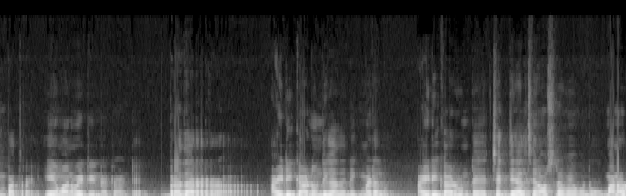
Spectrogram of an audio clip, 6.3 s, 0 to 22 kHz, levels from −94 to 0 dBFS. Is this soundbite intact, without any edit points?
yes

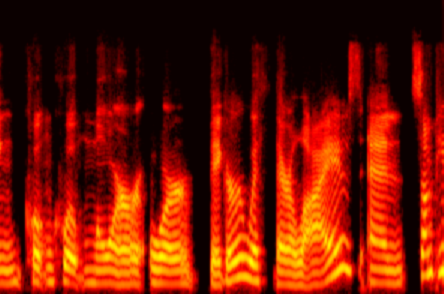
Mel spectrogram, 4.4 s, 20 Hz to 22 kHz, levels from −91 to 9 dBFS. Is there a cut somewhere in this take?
no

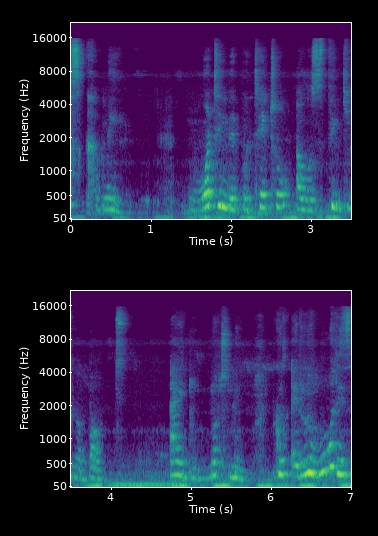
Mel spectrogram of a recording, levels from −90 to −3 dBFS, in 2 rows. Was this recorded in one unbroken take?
yes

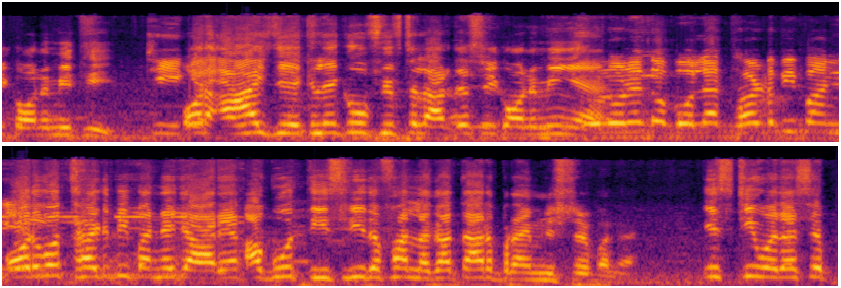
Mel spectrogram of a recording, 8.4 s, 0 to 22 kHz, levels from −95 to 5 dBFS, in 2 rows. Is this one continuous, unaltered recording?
no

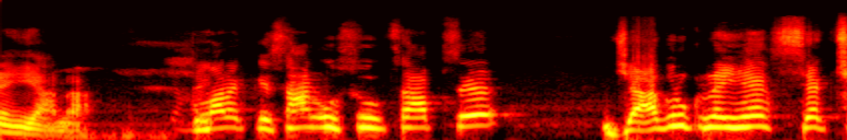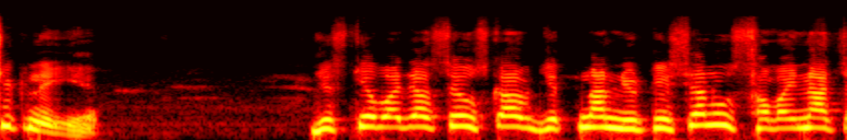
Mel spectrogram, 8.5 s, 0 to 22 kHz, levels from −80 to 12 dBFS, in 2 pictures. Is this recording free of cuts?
no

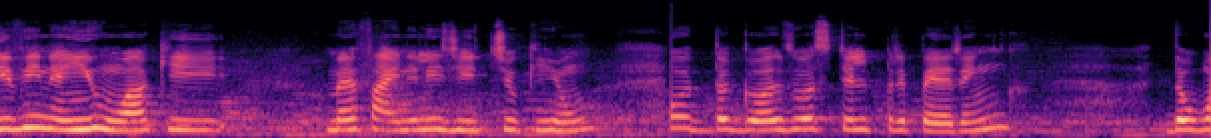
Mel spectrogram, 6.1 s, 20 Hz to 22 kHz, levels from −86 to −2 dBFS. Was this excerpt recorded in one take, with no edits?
no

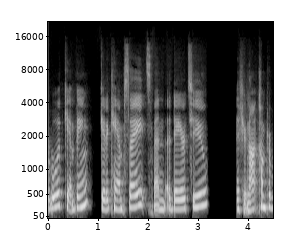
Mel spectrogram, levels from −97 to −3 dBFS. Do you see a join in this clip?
yes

